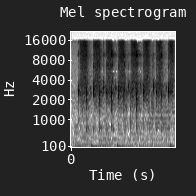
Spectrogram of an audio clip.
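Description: Pump-mist setting spray spritzed onto the face over and over in quick succession, a rapid run of short hisses, over background music with a steady beat.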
